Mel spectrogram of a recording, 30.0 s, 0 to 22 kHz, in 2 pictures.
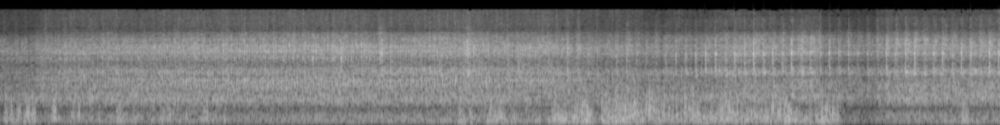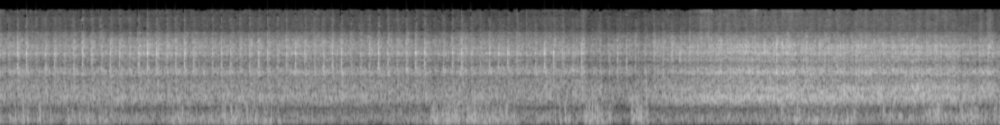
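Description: Deutz-Fahr tractor's diesel engine running while it pulls a New Holland BR6090 round baler picking up paddy straw, the engine and the baler's machinery sounding together. The sound swells and eases a little, with a brief dip about halfway through.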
